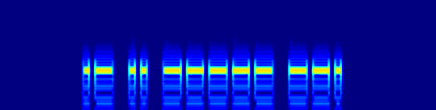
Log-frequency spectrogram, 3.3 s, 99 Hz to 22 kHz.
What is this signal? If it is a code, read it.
Morse code, heard as a keyed tone, about 28 wpm, 700 Hz. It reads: AI0G
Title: USA Call Signs - 4 Characters - Repeated 3x - 28wpm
